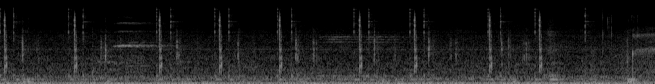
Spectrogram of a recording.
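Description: Typing commas on a computer keyboard, a sparse run of crisp close key clicks at uneven intervals over a faint steady room hum, no voices.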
